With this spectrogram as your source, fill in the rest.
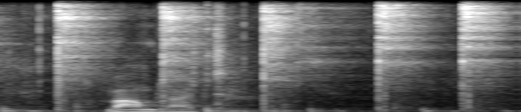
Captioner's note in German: Schnittgeräusch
